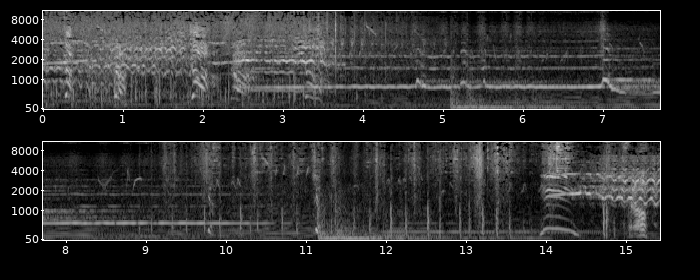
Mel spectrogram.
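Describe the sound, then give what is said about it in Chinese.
Horses neighing as they are driven to run: loud, high whinnies that rise and fall, repeating over a clatter of hooves throughout. “快让马都跑起来。”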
